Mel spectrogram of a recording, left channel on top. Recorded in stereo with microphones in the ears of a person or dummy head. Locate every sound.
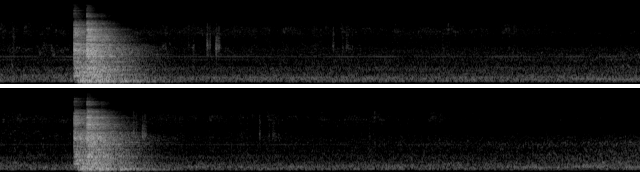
0.7 s a door slam: 20° left (ahead or behind), 0.8 m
